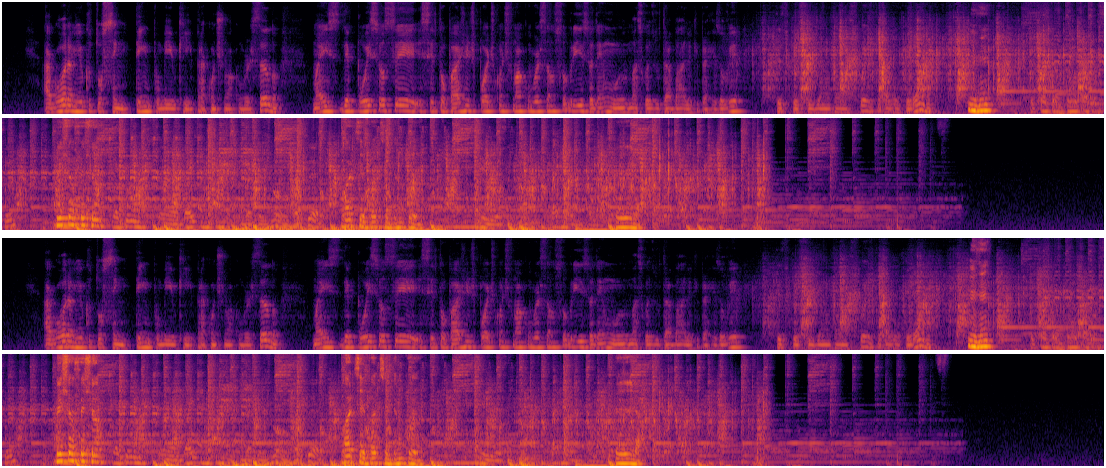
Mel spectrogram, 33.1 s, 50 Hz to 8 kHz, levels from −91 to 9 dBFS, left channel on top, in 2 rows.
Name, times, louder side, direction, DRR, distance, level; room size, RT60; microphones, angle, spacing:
voice 1, 0.6-4.3 4.7-11.2 11.6-14.0 14.6-14.8 15.4-16.8 17.3-21.4 23.6-24.4 24.7-25.6, left 1 dB, 30° left, 0.9 m, -33 dB
sound 1, 11.0-28.0, left 4 dB, 60° left, 2.6 m, -33 dB
voice 2, 14.5-14.9 17.3-18.1 21.7-22.9 25.7-26.2, right 2 dB, 35° right, 0.6 m, -18 dB
sound 2, 15.0-30.5, left 1 dB, 10° left, 1.5 m, -28 dB
10.5 x 9.6 x 2.7 m
head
